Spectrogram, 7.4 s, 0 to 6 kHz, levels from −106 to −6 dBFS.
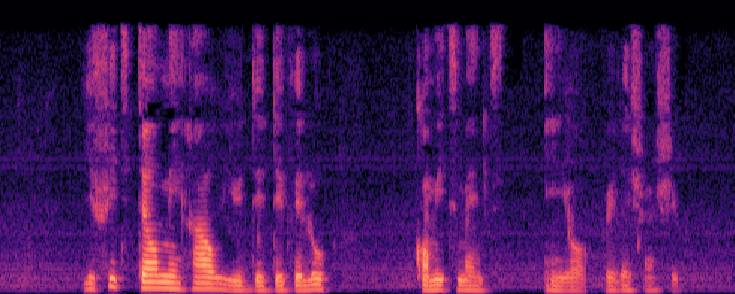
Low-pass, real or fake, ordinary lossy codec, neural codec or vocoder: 5.4 kHz; real; MP3, 48 kbps; none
